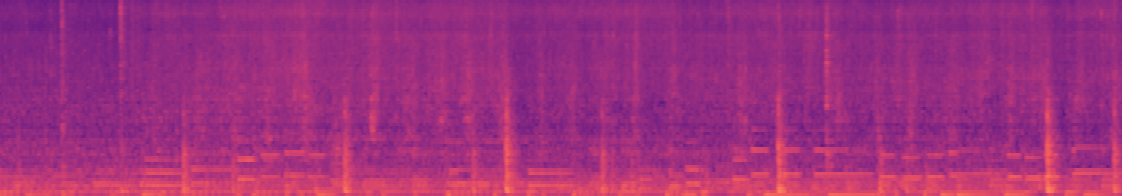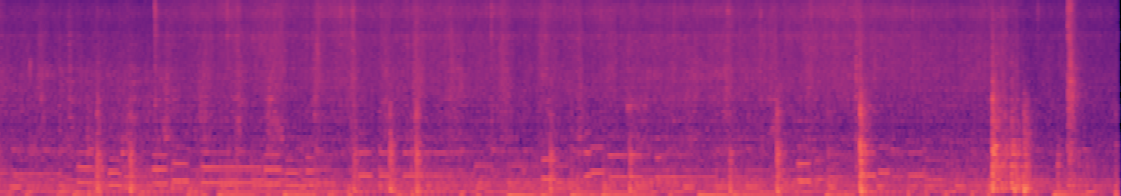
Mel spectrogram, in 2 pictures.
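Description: Sliced pak choy, onion and bacon sizzling in melting butter in a frying pan, stirred and tossed with chopsticks that click against the pan every second or so, with a flurry of clicks near the end.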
